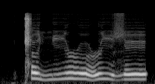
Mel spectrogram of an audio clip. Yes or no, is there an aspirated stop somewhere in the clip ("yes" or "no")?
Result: no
